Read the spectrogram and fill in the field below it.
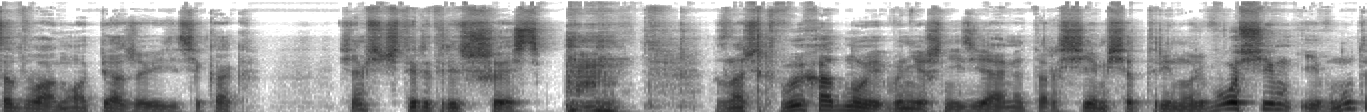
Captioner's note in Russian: откашливается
